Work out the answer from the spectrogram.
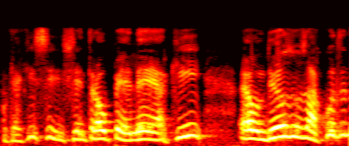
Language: Portuguese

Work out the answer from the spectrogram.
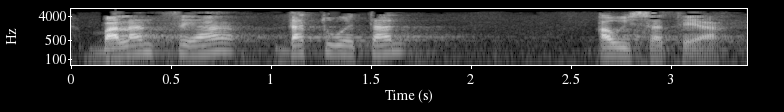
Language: Basque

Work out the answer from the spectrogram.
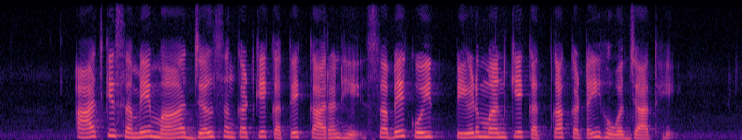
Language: Chhattisgarhi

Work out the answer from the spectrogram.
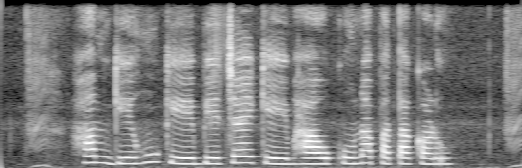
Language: Maithili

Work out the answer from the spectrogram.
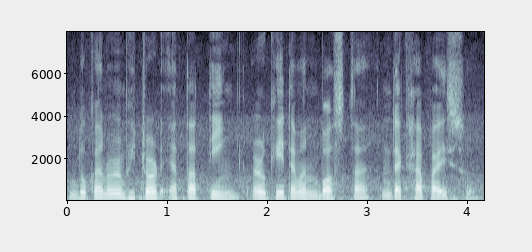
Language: Assamese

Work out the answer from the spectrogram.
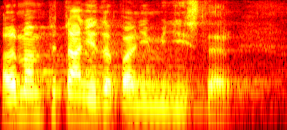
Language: Polish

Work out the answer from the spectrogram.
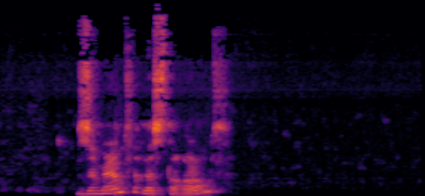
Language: Kabyle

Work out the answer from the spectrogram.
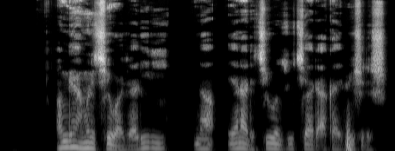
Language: Hausa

